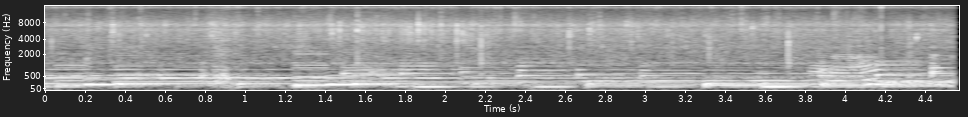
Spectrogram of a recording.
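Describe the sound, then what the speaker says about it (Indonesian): Tempe frying and being stirred in a pan for sweet-spicy Indonesian orek tempe, a continuous close sizzle with scraping stir strokes. Tonal music plays underneath throughout. "Kita aduk-aduk."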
